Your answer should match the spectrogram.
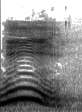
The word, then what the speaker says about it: knee: 또 WR 같은 건 대표적인 묵음입니다. 이거는 knee, 그죠?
